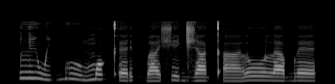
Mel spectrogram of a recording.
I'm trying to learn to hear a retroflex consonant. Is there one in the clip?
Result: no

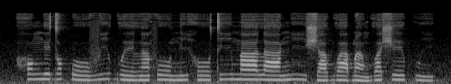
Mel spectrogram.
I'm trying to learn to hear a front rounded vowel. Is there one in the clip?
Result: no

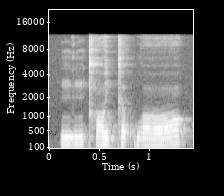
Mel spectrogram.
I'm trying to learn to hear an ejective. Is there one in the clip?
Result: no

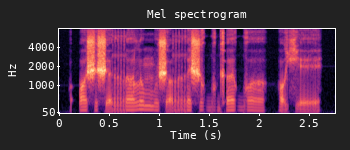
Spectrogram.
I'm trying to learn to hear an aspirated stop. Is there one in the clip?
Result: no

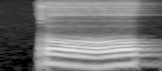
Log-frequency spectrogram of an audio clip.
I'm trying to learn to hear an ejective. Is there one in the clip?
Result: no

